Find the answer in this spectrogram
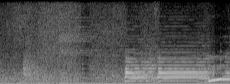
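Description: A loud, sustained horn-like honk starts just over a second in, over a steady low drone.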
